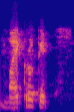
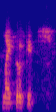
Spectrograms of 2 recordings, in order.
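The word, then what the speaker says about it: MicroK8s: the other way is micro kits it's micro K8 but uh people pronounce it as micro kits so micro kits again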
